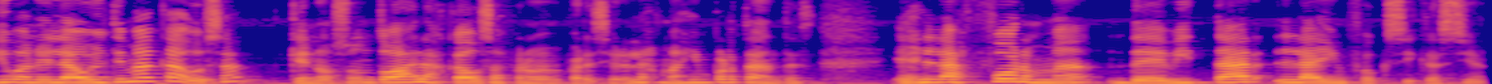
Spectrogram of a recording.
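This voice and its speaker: On a very clean recording with a silent background, a woman with a Venezuelan accent speaks at a moderate pace and a fairly high pitch, with ordinary pitch variation. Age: 20s. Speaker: podcast host. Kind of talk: solo casual monologue.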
